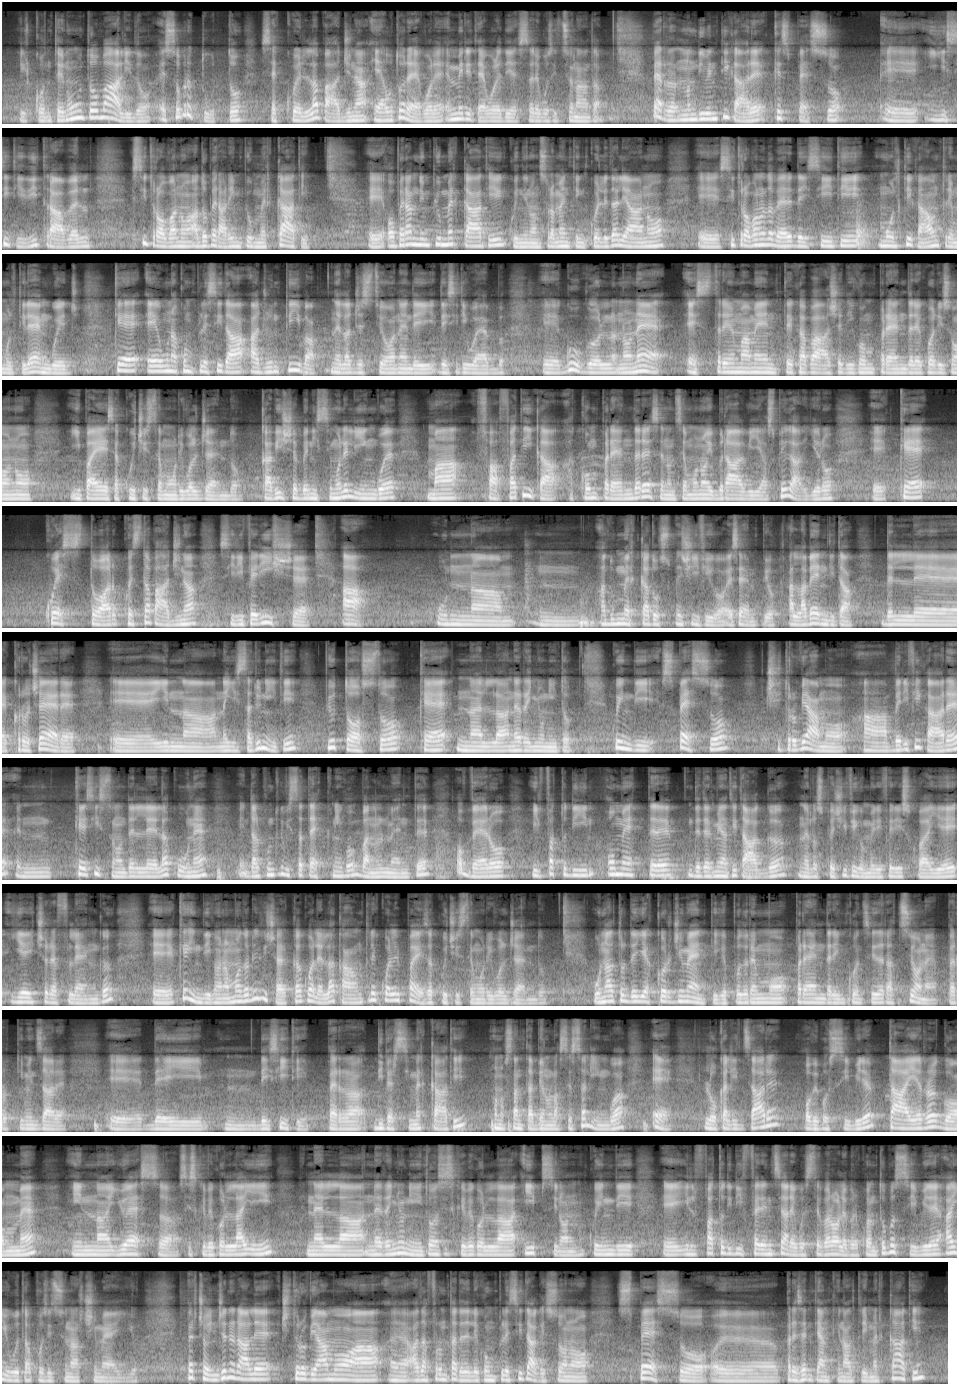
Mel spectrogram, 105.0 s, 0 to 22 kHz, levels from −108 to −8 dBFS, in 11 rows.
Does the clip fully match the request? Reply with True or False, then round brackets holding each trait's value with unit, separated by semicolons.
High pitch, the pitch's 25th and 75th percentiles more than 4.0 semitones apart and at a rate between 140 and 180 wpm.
False (135 Hz; 4.7 semitones; 150 wpm)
